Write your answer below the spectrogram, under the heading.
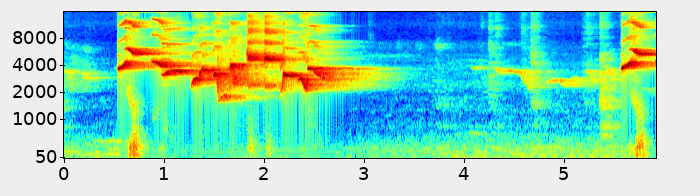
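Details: Oriental magpie-robin (kacer) song used as a lure to provoke other magpie-robins to answer: a loud, rich burst of varied whistled and slurred notes lasting nearly three seconds, then a pause before another phrase begins.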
